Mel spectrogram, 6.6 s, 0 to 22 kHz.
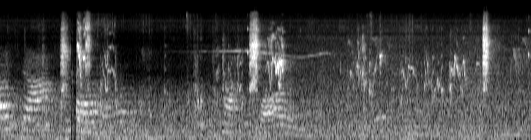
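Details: Weaver newly added to a mini aviary, 27 October 2024: sharp high chirps scattered through, with a thin drawn-out whistle in the middle and low human voices at the start.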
